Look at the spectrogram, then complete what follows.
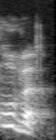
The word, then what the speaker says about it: Uwe: Yeah, it's Uwe. All right. Okay. Uwe. All right. The mystery is solved. Or we could just call you Dr. Boll, too, if you want. I like that. Well, I think Uwe is okay.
